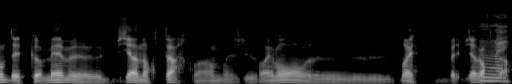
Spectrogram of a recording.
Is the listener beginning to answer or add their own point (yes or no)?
yes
